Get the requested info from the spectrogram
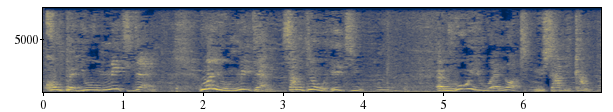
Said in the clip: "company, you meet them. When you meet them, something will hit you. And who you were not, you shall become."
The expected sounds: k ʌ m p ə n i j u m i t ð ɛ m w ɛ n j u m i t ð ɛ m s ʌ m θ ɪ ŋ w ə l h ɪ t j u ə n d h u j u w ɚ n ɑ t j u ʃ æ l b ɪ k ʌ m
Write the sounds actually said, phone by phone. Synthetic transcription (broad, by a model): k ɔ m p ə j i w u m i t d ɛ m w ɛ n j u m i t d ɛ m s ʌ m t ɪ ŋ w ə l h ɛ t j u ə n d h u j u w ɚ n ɑ t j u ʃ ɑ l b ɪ k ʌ m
